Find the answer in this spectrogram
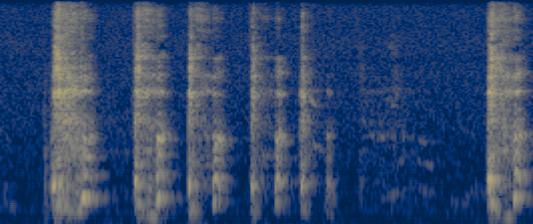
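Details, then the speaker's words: About eight forceful coughs in repeated bursts, then a pause and a double cough, on a deep-breath cue after counted breathing in a cleansing-healing coughing technique demonstration; the patient then says it hurts: voluntary coughing. "okay here we go one two three breathe in deep deep deep cough [Music]"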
